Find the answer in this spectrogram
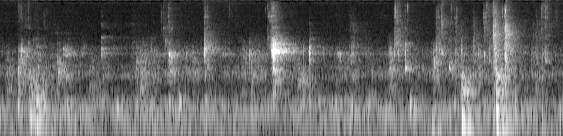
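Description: Close-up wet chewing and mouth smacks of a man eating a soft, pasty burrito filling, with the clicks of a metal fork digging into the burrito. The sounds come as scattered short smacks and clicks, one louder one about halfway through.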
